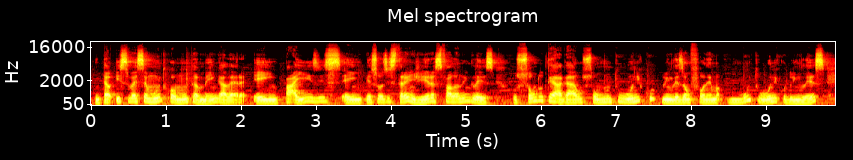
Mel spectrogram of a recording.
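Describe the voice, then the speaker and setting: A man with a Brazilian Portuguese accent teaching an online language lesson, talking to viewers directly in a lively way. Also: medium pitch, a little fast, few pauses, slightly rough, faint music behind. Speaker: English teacher.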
